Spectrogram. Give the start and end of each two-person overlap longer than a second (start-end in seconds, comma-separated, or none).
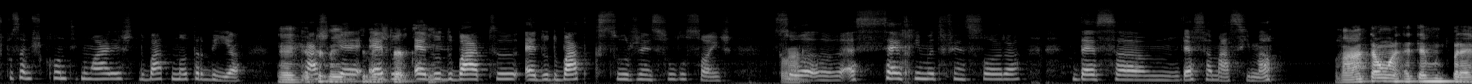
2.8-4.4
